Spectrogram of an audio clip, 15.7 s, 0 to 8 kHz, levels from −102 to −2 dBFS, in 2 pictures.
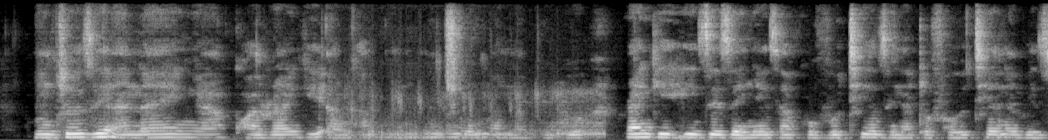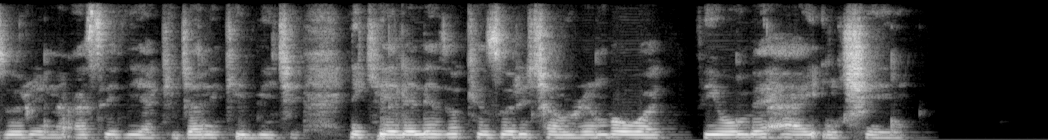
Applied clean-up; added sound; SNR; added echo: neural separator model SepFormer DNS4.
